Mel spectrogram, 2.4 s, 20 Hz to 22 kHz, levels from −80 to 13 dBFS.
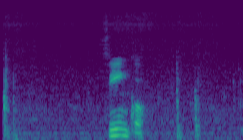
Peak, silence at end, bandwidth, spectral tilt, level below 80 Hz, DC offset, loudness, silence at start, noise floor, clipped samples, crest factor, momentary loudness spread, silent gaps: -8 dBFS; 0.45 s; 15.5 kHz; -7.5 dB/octave; -56 dBFS; under 0.1%; -25 LUFS; 0.05 s; -52 dBFS; under 0.1%; 22 dB; 23 LU; none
